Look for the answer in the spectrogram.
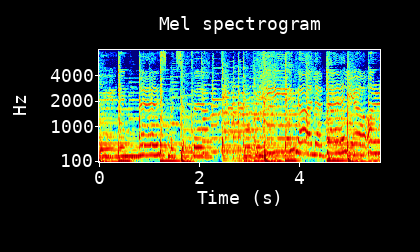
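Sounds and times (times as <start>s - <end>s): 
Arabic music ringtone: 0.2s - 5.5s.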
